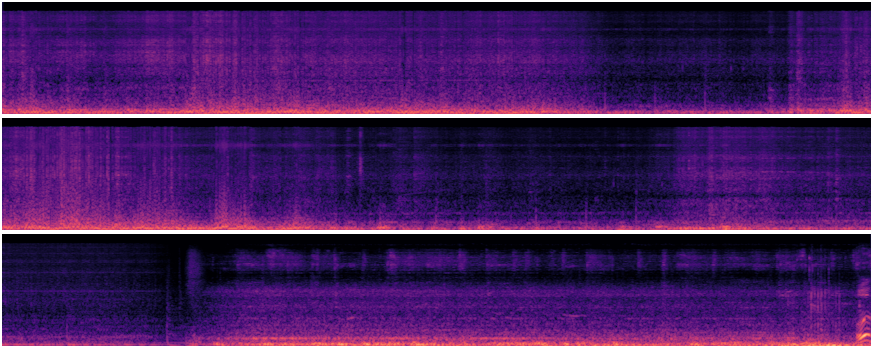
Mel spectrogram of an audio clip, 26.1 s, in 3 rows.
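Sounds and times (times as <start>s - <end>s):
wind noise on microphone: 0.0s - 17.4s
train rumbling: 0.0s - 26.0s.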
